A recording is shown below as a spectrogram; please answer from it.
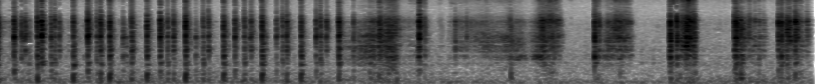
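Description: Long nails scratch and tap a small flat blister pack of four lip balms, a cardboard card with a plastic window. A rapid run of crisp, bright taps and scratchy strokes comes first, then softer rustling scrapes and a few isolated sharp clicks.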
